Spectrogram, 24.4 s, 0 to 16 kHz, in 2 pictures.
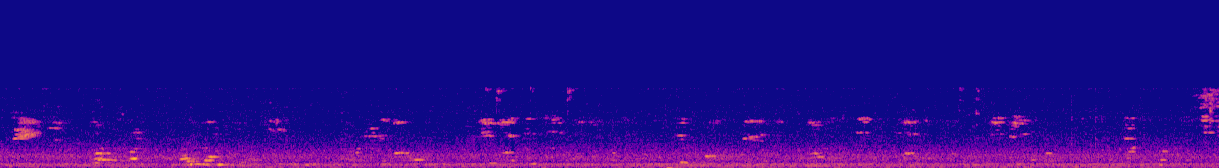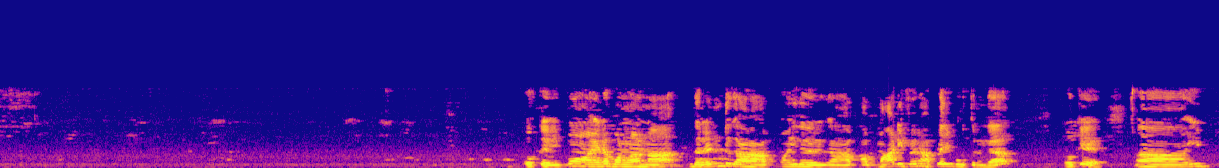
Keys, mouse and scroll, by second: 5.5 click, 6.8 g, 10.4 alt+a, 11.8 ctrl+s, 11.8 Tab, 12.4 click, 16.4-17.7 scroll down 5, 17.7 ctrl+s, 18.0-18.8 scroll up 4, 19.6-20.6 drag, 21.3 click, 22.0 ctrl+s, 22.4-23.8 scroll down 1, 23.8-24.3 drag.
